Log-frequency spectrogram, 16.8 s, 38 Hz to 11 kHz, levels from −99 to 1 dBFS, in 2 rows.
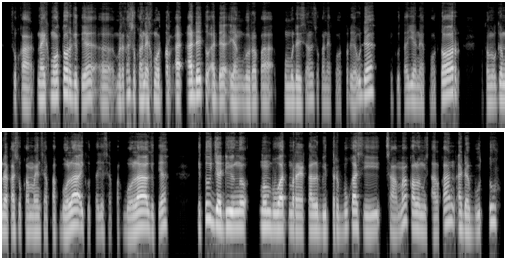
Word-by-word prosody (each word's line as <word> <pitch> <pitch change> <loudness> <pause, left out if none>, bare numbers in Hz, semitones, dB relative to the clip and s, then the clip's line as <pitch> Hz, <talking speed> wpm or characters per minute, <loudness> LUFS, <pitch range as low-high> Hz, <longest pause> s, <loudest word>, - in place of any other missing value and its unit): suka 120 -2 -4
naik 140 +1 +1
motor 160 +2 +4
gitu 135 -2 -2
ya, 150 +2 -1
eee, 120 -1 -7
mereka 135 +5 -6
suka 155 -4 -5
naik 135 -2 -1
motor, 140 +2 -3
a 140 - +4
ada 155 +2 +6
itu - - -7
ada 135 0 -2
yang 125 -1 -4
beberapa 125 0 -5 0.2
pemuda 125 0 -4
di 115 - -9
sana 140 - -10
suka 120 -3 -17
naik 120 - -17
motor. - - -22
Yaudah, 165 +9 0 0.3
ikut 120 -1 -21
aja 130 +1 -4
naik - - -12
motor, 170 +4 +2 0.4
atau 125 - -8
mungkin 130 +2 -3
mereka 130 0 0
suka 130 -2 -8
main 125 0 -3
sepak 120 0 -11
bola, 135 +6 +5
ikut - - -19
aja 125 -1 -12
sepak 115 -1 -23
bola 145 +6 +7
gitu 145 +4 -4
ya. - - -5 0.5
Itu 220 +7 -1
jadi, 155 -2 +6
nge 150 0 +3 0.2
membuat 150 -2 +4
mereka 135 -1 0
lebih 130 -1 -2
terbuka 140 +4 0
sih, 130 -1 -5
sama 125 - -4
kalo 140 -7 -1
misalkan 130 +10 -4
ada 140 -5 -2
butuh, 135 +10 -7
135 Hz, 190 wpm, -23 LUFS, 125-150 Hz, 0.5 s, bola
